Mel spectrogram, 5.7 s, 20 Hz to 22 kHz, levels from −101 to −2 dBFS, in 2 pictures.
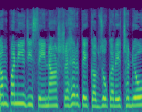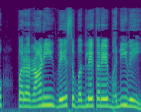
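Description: No technical faults are audible.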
